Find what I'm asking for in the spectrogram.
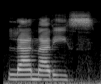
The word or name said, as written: la nariz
